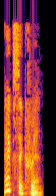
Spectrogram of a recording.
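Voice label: "exocrine", British English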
